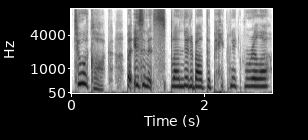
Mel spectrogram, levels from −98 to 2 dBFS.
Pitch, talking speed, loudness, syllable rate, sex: 295 Hz, 180 wpm, -15 LUFS, 5.8 syllables/s, female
